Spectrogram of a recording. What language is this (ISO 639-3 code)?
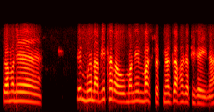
brx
